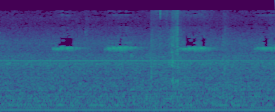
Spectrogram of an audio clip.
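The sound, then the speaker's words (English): A cricket chirps in the background in steady, evenly spaced bursts, faint, over a soft constant hiss of background noise with no one speaking. “That's a cricket.”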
